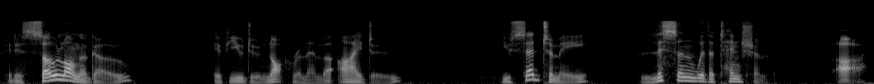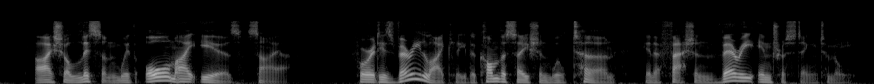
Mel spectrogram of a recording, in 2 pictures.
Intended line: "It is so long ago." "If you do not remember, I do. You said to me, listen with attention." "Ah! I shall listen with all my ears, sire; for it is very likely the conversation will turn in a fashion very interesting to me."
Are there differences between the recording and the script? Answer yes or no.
no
